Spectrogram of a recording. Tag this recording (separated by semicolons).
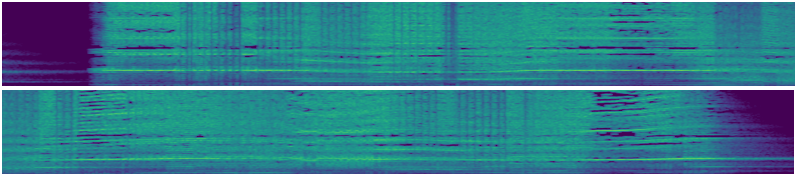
distortion; electronic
